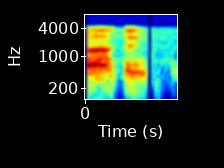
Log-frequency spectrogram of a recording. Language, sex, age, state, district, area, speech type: Tamil, female, 18-30, Tamil Nadu, Cuddalore, rural, conversation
